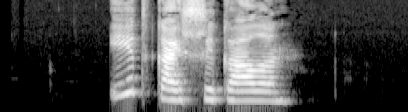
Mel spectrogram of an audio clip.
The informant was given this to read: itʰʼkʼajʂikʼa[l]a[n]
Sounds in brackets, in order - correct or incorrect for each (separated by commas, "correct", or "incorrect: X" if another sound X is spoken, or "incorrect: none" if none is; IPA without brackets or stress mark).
correct, correct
